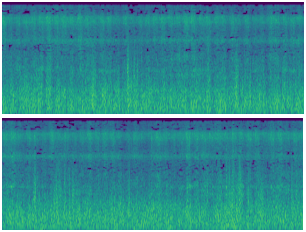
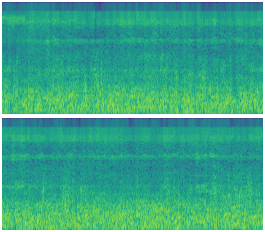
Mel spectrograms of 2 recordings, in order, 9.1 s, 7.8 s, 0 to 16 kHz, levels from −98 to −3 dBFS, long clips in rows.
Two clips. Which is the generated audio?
second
